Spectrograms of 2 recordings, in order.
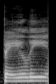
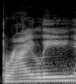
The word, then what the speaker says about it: Briley: Lacey, Lucy, I love you, but it's not pronounced Bailey, it's pronounced Briley if you actually give a shit.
